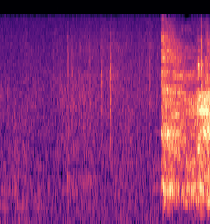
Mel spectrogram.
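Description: A man's voice pauses, then a single sharp cough breaks in suddenly about one and a half seconds in.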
